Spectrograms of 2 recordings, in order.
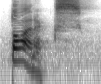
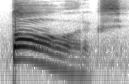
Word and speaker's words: tórax: eu vou pintar pared não ninguém fala assim tórax tórax exemplo de paroxítona parede um outro exemplo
